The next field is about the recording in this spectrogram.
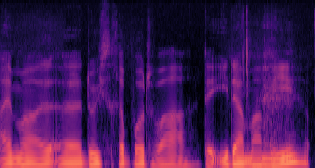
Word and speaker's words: Edamame: aber Edamame oder Edamame äh, ist dann tatsächlich auch in verschiedensten äh, Ausspracheweisen äh, äh, irgendwo zu finden. Äh, also aber, ich hoffe, ihr seht es mir nach. Die, dieses Edamame, einigen wir uns einfach mal da drauf.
